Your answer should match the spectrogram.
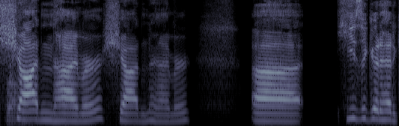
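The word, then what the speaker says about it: Schottenheimer: I don't know how to pronounce his last name. Brian Shottton, whatever. Shottenheimer. shot. That's what I said. Shut off. There's no You You said a G in there.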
